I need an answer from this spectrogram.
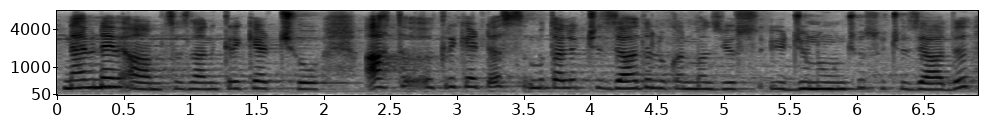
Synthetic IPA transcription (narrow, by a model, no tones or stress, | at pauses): nɐʋnɐʋʔaːmt͡sɨzɐnkɾikeʈ̚t͡ʃʰu | ɐt̪ʰkɾikeʈɐsmʊt̪ɐlːik̚t͡ʃʰizʲjaːd̪lukɐnmɐzjusd͡ʒunuːnt͡ʃʰusut͡ʃʰuzjaːd̪ɨ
